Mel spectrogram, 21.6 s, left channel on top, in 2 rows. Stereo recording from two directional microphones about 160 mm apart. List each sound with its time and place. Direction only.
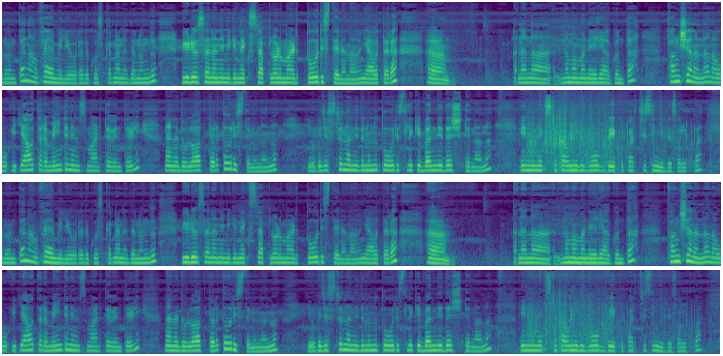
0.0 s speech: 40° right (ahead or behind)
3.1 s speech: 5° right (ahead or behind)
5.4 s speech: 15° right (ahead or behind)
5.9 s speech: 40° right (ahead or behind)
10.9 s speech: 25° right (ahead or behind); by 15.4 s 55° right (ahead or behind)
15.9 s speech: 25° right (ahead or behind)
